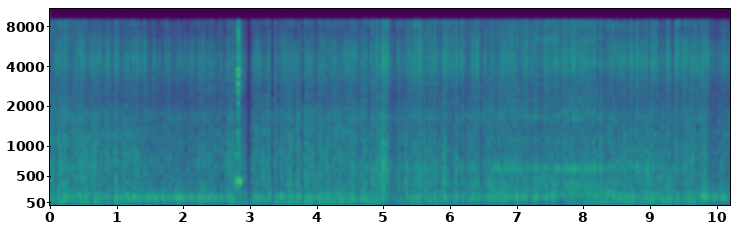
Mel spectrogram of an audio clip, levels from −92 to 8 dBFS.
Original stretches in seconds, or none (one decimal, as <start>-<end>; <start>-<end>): 0.0-4.4; 7.7-10.2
